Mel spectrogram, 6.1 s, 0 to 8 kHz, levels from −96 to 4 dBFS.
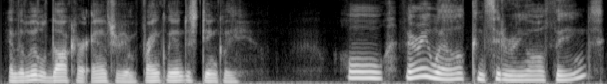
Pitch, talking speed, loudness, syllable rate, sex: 165 Hz, 150 wpm, -16 LUFS, 5.5 syllables/s, male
